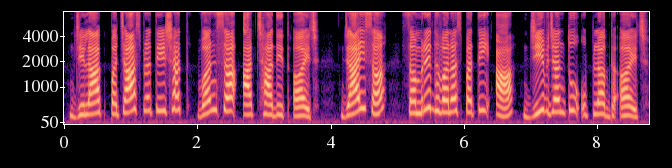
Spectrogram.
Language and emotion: Maithili, neutral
